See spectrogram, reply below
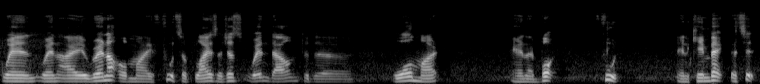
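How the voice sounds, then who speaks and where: A man's voice: on the high side, steady tone, moderate pace, long pauses, sharp tone, low-quality recording. A man hosting a casual live stream chat, asking probing questions in an inquisitive, chatty way. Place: airport waiting area at night.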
